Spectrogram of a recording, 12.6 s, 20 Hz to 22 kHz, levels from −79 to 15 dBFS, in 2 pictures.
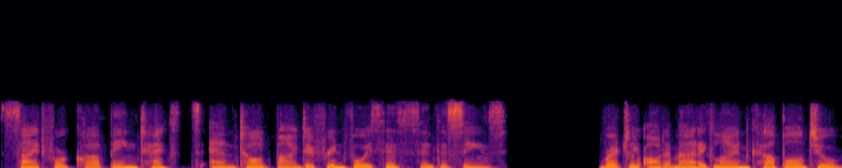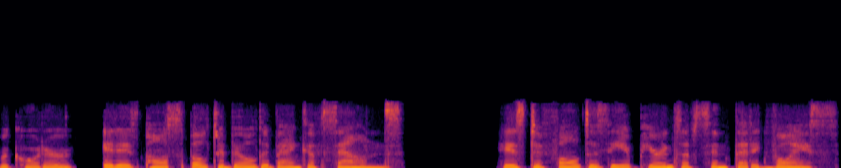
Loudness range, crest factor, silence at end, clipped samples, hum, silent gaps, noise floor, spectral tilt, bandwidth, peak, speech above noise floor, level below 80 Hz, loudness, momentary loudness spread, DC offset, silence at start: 2 LU; 14 dB; 0.1 s; under 0.1%; none; none; -89 dBFS; -6 dB/octave; 9 kHz; -2 dBFS; 73 dB; -52 dBFS; -17 LUFS; 5 LU; under 0.1%; 0.05 s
